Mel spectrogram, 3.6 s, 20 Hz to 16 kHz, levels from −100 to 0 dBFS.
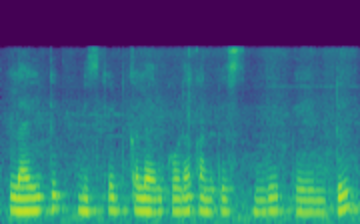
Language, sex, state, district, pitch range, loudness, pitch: Telugu, female, Andhra Pradesh, Sri Satya Sai, 165-180 Hz, -18 LUFS, 175 Hz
